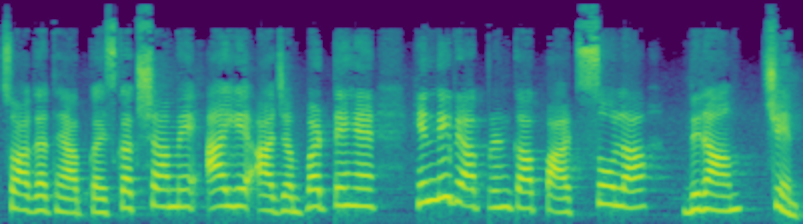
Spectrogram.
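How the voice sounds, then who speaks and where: A woman's voice: high voice, lively intonation, moderate pace, a bit bright. A woman teaching a grammar lesson to young children, explaining patiently and answering her own questions.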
